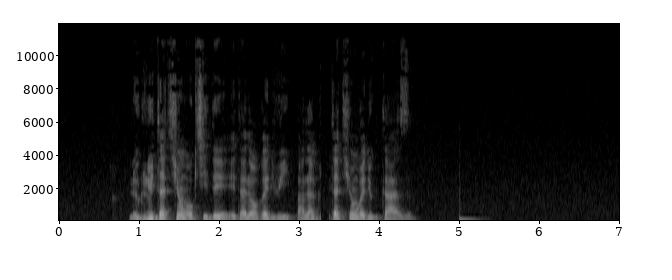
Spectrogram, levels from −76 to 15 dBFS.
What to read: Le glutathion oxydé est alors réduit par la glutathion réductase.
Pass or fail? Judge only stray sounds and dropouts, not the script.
fail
